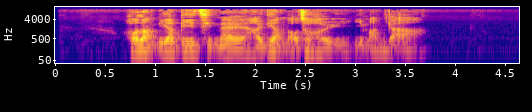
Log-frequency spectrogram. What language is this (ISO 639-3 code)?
yue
